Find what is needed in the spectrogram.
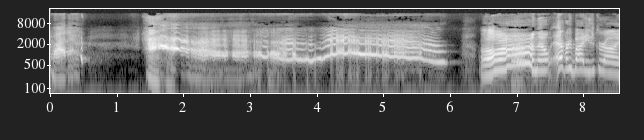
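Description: A child's wordless, play-acted wailing for a toy character: one long, wavering, high-pitched wail that trails off downward, then a shorter burst of high voice near the end.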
